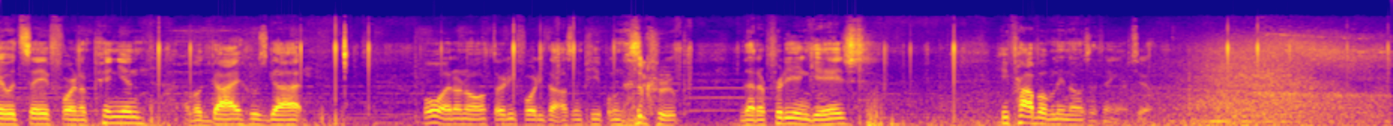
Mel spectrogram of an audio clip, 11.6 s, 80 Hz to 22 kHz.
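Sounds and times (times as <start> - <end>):
speech: 0.0 - 2.7, 3.6 - 7.5, 8.4 - 10.0
school bus driving past with engine and tire noise: 9.5 - 11.6.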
